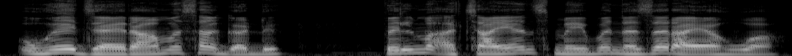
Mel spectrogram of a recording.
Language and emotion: Sindhi, neutral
